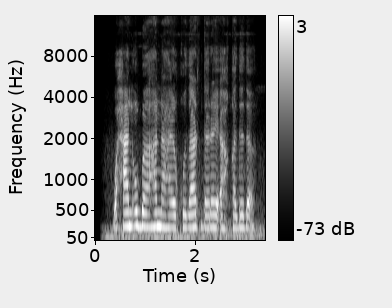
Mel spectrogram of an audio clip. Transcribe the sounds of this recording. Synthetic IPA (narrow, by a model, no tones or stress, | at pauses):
wɑħɑːnʊbaːɦɐnːɐɦɛjqʊðaːrd̪ɐɾɛjʔɐhqɑðɐðɐ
